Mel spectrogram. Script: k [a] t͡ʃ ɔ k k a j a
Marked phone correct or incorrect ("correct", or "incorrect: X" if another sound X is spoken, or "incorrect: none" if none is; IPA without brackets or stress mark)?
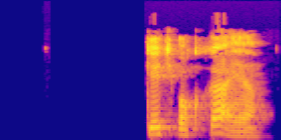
incorrect: e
